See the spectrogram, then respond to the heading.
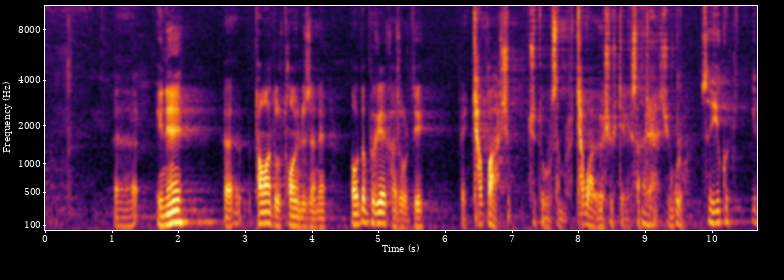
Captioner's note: foreign Language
